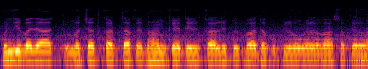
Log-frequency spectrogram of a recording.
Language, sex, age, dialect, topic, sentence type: Bhojpuri, male, 18-24, Southern / Standard, banking, statement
